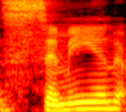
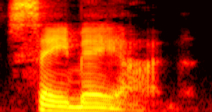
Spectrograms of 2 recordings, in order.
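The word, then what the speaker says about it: semeion (σημεῖον): And you said Simeon earlier. I bet what she's picking up on is the Greek word is pronounced semeion.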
